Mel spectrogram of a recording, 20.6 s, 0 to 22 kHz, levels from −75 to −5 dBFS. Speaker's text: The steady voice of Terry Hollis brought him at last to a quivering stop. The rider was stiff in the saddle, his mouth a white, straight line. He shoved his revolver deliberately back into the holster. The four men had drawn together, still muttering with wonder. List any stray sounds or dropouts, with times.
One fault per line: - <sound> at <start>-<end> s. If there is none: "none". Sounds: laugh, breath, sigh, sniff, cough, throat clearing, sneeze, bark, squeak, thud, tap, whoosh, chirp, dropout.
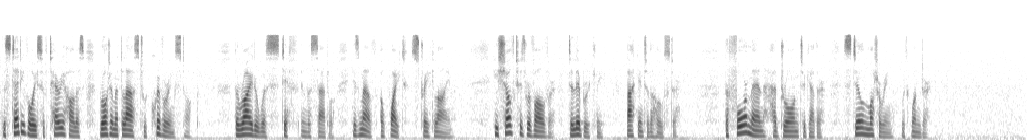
none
